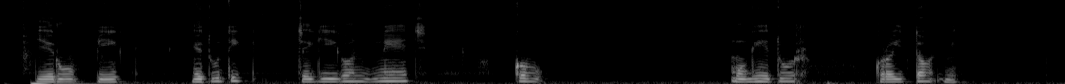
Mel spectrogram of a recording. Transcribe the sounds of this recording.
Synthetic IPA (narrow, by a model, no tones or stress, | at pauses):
jeɾupik | ŋet̪ut̪ik | t͡ʃeɡiɡonet͡ʃ | kop | moɡet̪uɾ | kɾojt̪oni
